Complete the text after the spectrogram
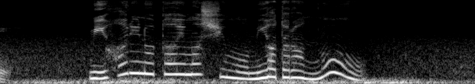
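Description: A young woman answers calmly, close up.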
